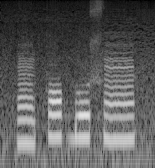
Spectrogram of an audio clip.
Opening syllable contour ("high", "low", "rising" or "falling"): low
